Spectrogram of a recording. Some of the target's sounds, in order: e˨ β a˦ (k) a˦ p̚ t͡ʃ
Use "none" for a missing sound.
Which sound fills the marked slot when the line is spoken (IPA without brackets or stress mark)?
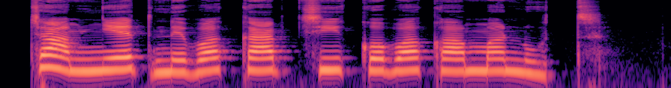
k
